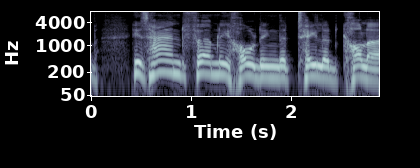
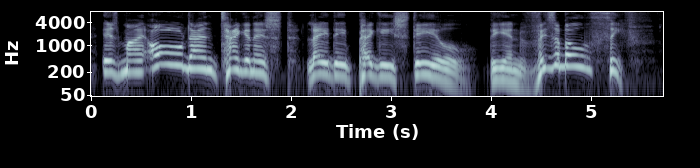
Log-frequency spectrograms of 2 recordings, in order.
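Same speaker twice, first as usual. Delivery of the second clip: lightly higher, theatrical reveal; the Doctor; 8 semitones higher than usual. Acted. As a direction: unveil the thief to the room.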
